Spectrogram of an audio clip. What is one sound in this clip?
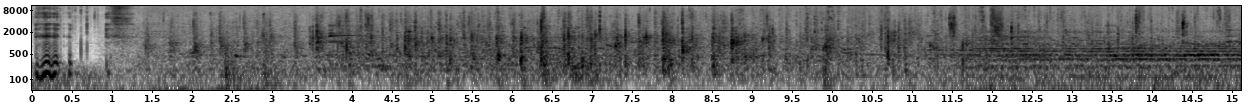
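A horse-drawn chariot rattles over stone pavement.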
